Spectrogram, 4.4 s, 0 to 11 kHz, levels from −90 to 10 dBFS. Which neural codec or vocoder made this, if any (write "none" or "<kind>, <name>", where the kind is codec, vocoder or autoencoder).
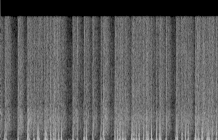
vocoder, Vocos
